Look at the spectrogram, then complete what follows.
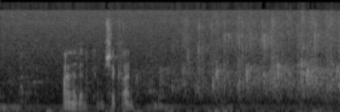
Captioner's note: speaking in foreign language; audience applauding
